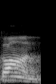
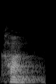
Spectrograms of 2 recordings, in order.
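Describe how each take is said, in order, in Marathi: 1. पहिल्या व्यंजनात श्वासाचा झटका नाही. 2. पहिल्या व्यंजनात श्वासाचा जोरदार झटका आहे. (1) "बाकीचे त्याला म्हणतात कान कान" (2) "माय नेम इज खान"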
